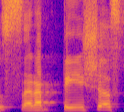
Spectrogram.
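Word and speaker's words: surreptitious: तो इसको सरप्टिशियस बोलेंगे भाई, टेशियस नहीं बोलेंगे।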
